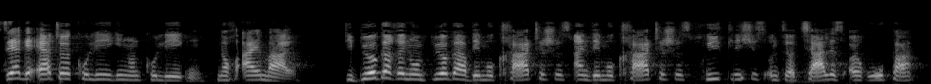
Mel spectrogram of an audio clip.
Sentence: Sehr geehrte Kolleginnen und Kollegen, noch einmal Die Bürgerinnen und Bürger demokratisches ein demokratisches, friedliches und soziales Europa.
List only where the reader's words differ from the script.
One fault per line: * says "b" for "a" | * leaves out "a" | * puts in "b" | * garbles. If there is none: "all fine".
all fine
